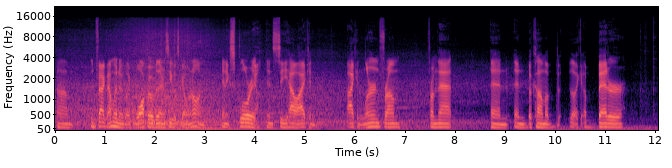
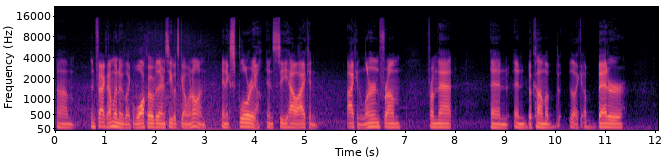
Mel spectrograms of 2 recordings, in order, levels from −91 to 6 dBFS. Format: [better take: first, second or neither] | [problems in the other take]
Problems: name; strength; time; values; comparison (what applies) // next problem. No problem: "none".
second | traffic noise; loud; throughout; 9 dB below the speech; faint in the second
